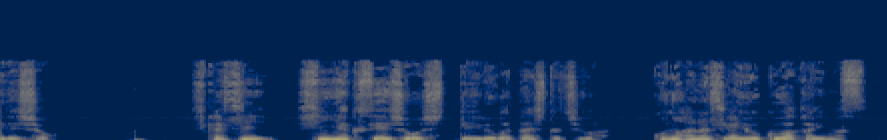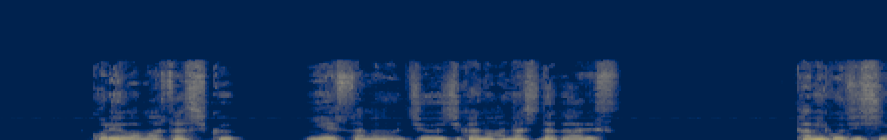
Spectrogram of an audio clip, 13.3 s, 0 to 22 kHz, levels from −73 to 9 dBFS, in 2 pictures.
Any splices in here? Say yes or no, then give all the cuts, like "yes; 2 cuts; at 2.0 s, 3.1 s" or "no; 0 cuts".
no; 0 cuts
